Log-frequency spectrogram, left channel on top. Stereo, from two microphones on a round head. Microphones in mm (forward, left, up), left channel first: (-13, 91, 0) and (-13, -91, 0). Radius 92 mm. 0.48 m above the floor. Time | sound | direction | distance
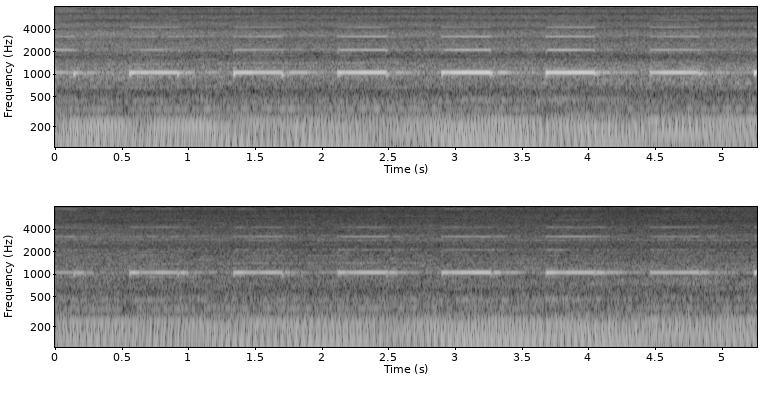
0.0 | an engine running | 75° left (ahead or behind) | 1.4 m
